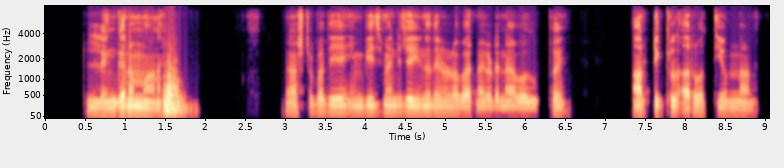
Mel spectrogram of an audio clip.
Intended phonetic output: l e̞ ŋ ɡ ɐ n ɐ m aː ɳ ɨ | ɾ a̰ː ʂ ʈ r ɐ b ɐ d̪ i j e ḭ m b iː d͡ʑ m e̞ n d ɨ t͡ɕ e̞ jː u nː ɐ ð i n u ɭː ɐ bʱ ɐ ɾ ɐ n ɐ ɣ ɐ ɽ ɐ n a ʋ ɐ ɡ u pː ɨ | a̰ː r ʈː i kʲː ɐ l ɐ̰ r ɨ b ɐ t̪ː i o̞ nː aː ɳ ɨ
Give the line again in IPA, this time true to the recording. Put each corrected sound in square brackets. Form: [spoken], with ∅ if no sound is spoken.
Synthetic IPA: l e̞ ŋ ɡ ɐ n ɐ m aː ɳ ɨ | ɾ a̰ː ʂ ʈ r ɐ b ɐ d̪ i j e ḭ m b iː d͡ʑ m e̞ n d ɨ t͡ɕ e̞ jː u nː ɐ ð i n u ɭː ɐ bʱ ɐ ɾ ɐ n ɐ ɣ ɐ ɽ ɐ n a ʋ ɐ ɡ u pː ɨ | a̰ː r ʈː i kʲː ɐ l ɐ̰ r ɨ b ɐ t̪ː i o̞ nː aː ɳ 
